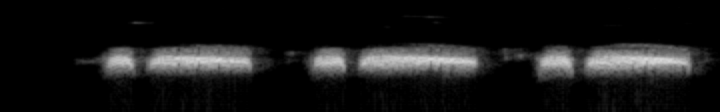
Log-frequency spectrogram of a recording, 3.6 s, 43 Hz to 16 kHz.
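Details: Lure spotted dove from a Roi Et, Thailand, trapping camp, recorded live by smartphone in the 2021 rainy season: three evenly spaced pairs of a short clipped note followed by a long buzzy, steady coo.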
